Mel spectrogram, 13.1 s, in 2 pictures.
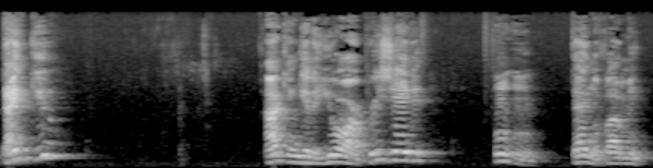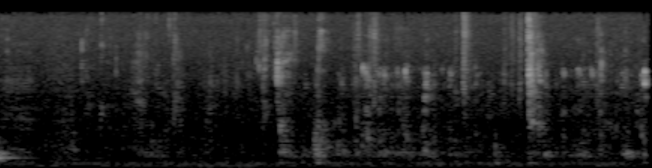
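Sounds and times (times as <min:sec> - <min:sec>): person chewing wetly: 0:01.6 - 0:02.4, 0:07.2 - 0:13.0.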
